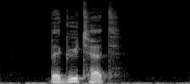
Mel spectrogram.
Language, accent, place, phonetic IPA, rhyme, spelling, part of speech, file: German, Germany, Berlin, [bəˈɡyːtɐt], -yːtɐt, begütert, adjective, De-begütert.ogg
- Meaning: affluent, wealthy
